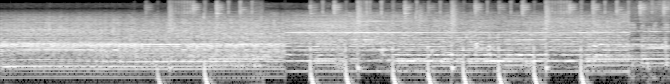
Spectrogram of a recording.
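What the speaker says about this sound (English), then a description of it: "trim some of the back off to make it fit" Power tool loudly whirring while trimming the back off a van countertop, a steady motor drone with repeated sharp thumps and bumps as the blade works through the material.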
